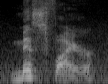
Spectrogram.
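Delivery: usual speaking voice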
